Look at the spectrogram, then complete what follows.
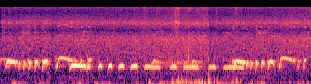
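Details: Zebra dove lure recording, loud and nearly continuous: rippling strings of quick staccato coos that dip slightly and return, repeated in overlapping phrases with low rumble beneath.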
